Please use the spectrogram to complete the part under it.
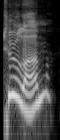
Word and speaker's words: Tulum: Tulum, or Cancun, or any of the quote Mexican Riviera.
